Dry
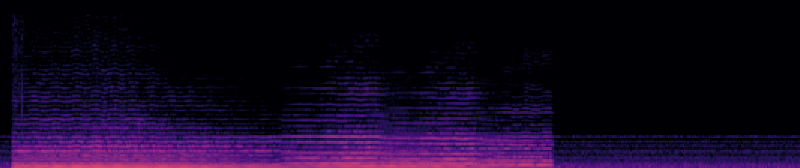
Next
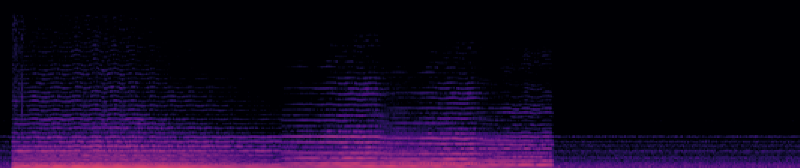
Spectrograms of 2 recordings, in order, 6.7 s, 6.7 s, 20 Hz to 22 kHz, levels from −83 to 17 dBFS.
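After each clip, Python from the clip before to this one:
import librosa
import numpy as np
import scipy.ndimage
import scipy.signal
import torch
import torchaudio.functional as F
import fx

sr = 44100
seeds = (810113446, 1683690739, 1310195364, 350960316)

y = x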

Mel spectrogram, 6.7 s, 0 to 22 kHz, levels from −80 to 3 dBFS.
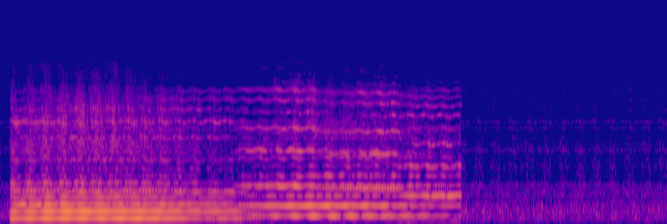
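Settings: y = fx.bass_treble(x, sr, bass_db=6, treble_db=-9)
y = fx.rotary(y, sr, hz=6.0)
y = fx.doppler_dist(y, sr, depth_ms=0.14)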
